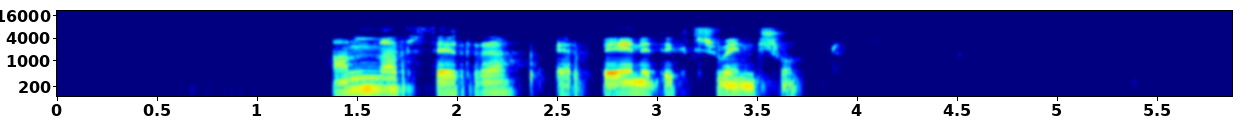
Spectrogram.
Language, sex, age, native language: Icelandic, male, 30-39, Icelandic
